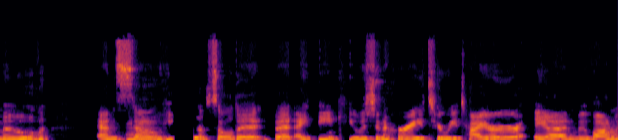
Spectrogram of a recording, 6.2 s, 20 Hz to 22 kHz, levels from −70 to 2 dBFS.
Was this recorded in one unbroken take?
no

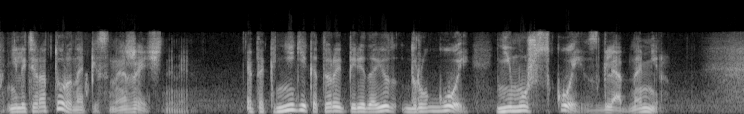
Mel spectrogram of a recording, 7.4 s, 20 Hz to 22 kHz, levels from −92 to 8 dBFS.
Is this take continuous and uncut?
yes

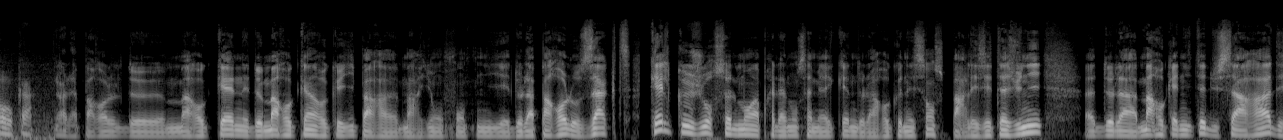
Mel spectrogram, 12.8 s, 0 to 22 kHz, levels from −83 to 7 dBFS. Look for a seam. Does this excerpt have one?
yes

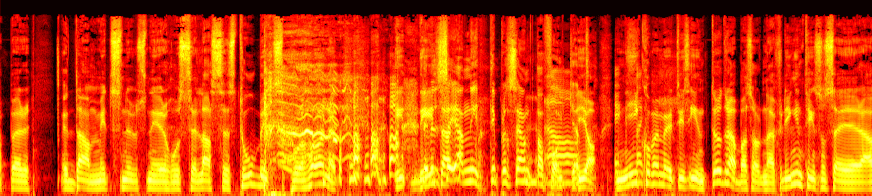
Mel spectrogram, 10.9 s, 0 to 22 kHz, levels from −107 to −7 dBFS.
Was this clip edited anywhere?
no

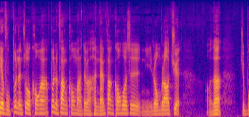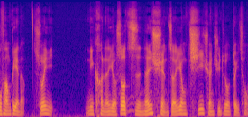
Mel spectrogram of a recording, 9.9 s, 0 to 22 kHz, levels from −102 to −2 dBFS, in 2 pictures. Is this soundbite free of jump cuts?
yes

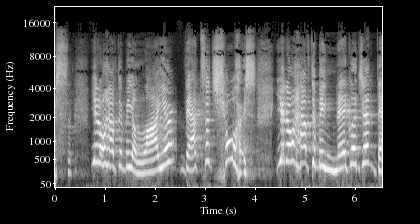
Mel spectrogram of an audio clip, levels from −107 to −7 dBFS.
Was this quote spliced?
yes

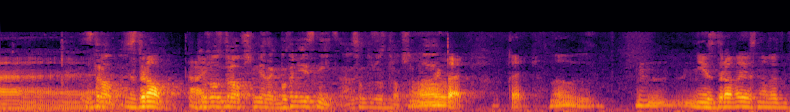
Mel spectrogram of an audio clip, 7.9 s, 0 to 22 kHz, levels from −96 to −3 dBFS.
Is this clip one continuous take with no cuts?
no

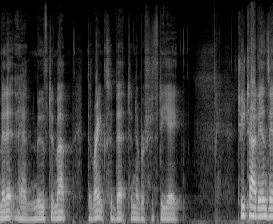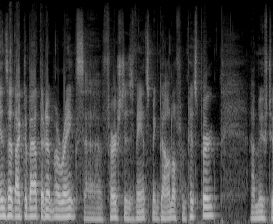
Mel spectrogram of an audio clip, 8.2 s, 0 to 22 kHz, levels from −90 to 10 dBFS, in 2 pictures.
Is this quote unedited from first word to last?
no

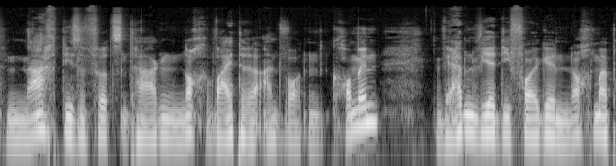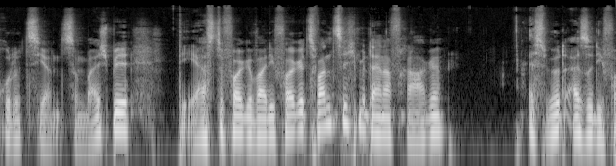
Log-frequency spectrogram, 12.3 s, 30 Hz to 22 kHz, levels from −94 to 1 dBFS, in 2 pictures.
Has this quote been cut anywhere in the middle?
no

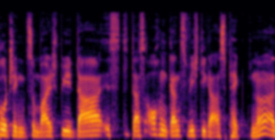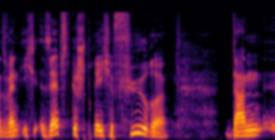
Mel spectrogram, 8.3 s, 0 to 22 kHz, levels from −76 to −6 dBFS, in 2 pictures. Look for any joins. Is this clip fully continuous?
yes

